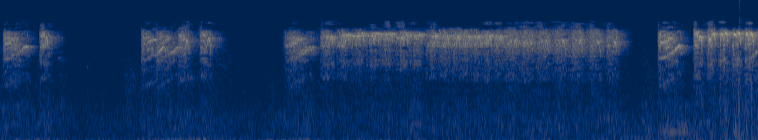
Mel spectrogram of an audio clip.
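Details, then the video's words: Crimson sunbird (sogok ontong) master song for teaching cage birds: short high buzzy phrases with pauses, then a long continuous shrill rapid trill lasting about three seconds, resuming after a brief gap. "Masteran Songon(Burung Sogok Ontong)"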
